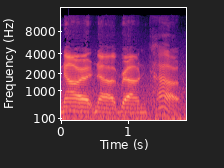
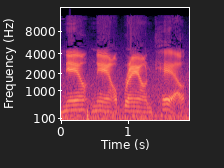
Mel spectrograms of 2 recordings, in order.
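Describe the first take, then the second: First: The vowel sounds closer to 'no'. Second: The vowel has the traditional Australian 'now' sound. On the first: This is how young Australians say it now. "I'm hearing" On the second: This is how Australians used to say it. "an Australian would used to always say"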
